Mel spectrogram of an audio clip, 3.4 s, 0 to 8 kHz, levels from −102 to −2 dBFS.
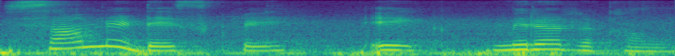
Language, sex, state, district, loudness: Hindi, female, Madhya Pradesh, Dhar, -18 LUFS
